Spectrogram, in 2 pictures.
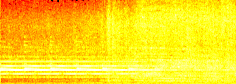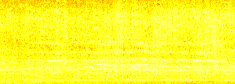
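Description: Level crossing warning bells ringing in a steady pulse, drowned out about two seconds in as a diesel-hauled freight train passes close by. The locomotive's engine rumbles low, followed by the rushing clatter of container wagons on the rails, with a thin high wheel squeal from about five seconds in.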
